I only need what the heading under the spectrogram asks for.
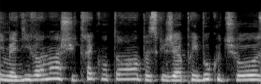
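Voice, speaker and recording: A man is speaking. The background is quiet. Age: 60s. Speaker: career coach. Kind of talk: webinar presentation. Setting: online webinar. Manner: hesitant, many fillers.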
